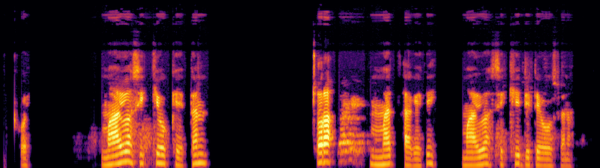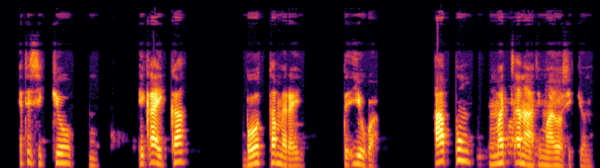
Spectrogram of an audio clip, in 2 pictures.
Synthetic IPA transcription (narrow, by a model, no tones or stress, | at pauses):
kɔj | maːjʊwɐsɪkːɪjoke̞ːt̪ːɐn | t͡ʃʼɔɾɐmɐt͡sʼːaːɡe̞ːt̪ɪ | maːjʊwɐsɪkʰːid̪ɪd̪ɛʔo̞ːsɐnɐ | ʔɛt̪ɪsɪkːɪjɔ | ɪkʼɐjkːɐ | bo̞ːt̪ːɐmɛɾɐj | d̪̥ɛʔɪjɔɡaː | ʔaːpːʊnmɐt͡sʼːɐnaːt̪ɪmaːjʊwasɪkːɪjɔnː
